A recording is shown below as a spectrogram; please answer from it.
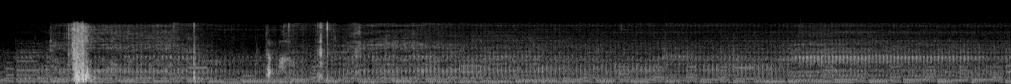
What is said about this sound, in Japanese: とりあえず、あ走ってくれればいいな、これで。どうだろう。よいしょ。かなりアイドリング高めにしてます。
